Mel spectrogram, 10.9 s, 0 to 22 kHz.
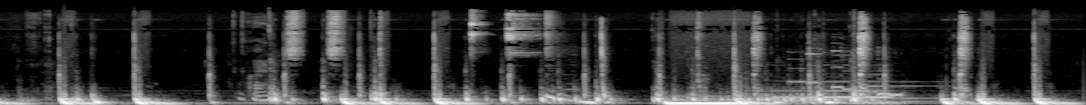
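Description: Electronic drum-machine kick pattern looping at about 80 BPM in a DAW, with a low thump every beat. Other drum-kit samples are auditioned over it from a keyboard: sharp, bright higher hits in the middle, then a long, low sustained bass boom about two-thirds of the way in.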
